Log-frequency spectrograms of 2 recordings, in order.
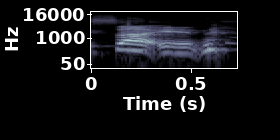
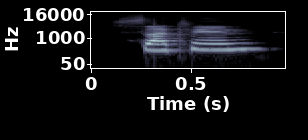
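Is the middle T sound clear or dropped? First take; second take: dropped; clear. First: The middle T is dropped or swallowed. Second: The middle T is clearly pronounced. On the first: The speaker calls it wrong. "lazy with her name" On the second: The speaker calls it right. "pronounce both T's"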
